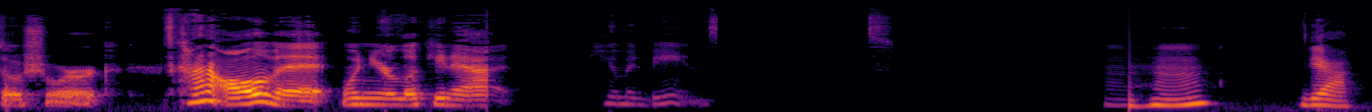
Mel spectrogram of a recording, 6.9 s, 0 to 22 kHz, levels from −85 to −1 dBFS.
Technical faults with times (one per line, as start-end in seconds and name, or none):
2.43-5.65 one channel inverted
3.58-4.35 rebuffering stall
